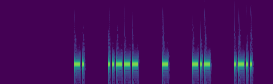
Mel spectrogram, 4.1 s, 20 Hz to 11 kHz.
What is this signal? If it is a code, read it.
Morse code, heard as a keyed tone, about 40 wpm, spaced as for 19 wpm, 700 Hz. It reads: N2TKL
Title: USA Call Signs - 4x Character Spacing - 40wpm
